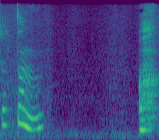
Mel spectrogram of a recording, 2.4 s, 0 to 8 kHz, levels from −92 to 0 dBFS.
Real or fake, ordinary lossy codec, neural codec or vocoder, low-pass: real; none; none; 7.2 kHz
